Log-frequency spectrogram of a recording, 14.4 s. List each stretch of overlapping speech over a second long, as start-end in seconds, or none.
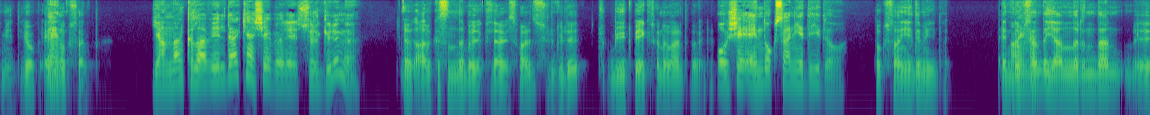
none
